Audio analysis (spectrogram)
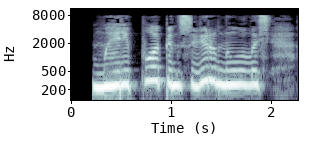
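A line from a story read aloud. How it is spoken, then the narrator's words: Joyful, over the phone. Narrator (Russian): радостно сообщила в трубку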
